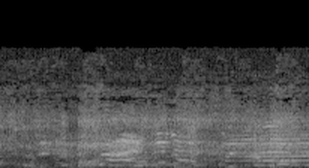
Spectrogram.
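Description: Crowd of spectators making a mix of overlapping voices, with scattered shouts and chatter and no single clear speaker.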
